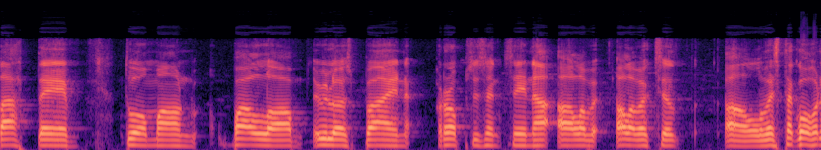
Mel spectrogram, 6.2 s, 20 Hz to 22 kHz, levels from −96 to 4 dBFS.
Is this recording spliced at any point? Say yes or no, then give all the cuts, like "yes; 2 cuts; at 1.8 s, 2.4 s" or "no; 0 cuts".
yes; 1 cut; at 3.8 s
